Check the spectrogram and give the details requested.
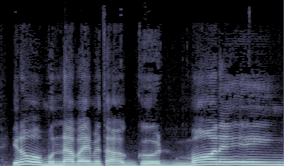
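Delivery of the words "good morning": put-on shouted, high-pitched voice. Retelling waking the kids in the morning: imitating a shout. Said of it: "I'll shout".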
